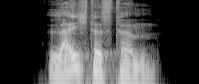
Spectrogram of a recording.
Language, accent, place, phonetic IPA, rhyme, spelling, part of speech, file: German, Germany, Berlin, [ˈlaɪ̯çtəstəm], -aɪ̯çtəstəm, leichtestem, adjective, De-leichtestem.ogg
- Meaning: strong dative masculine/neuter singular superlative degree of leicht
